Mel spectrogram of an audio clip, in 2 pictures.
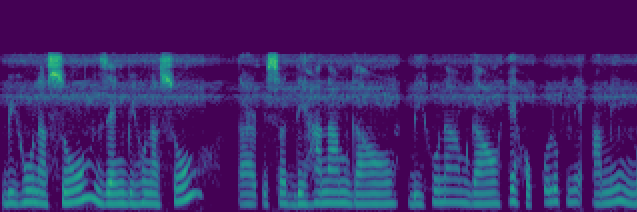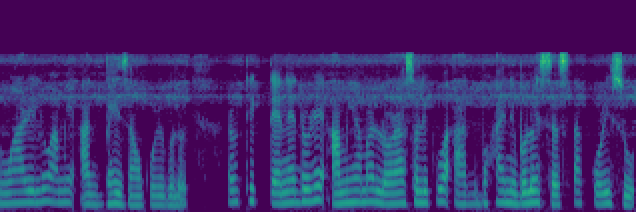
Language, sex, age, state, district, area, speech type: Assamese, female, 30-45, Assam, Golaghat, rural, spontaneous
